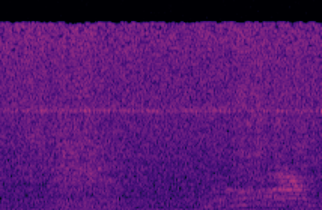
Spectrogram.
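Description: A cat meows a few times nearby, the calls soft and somewhat muffled against a steady background hiss.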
